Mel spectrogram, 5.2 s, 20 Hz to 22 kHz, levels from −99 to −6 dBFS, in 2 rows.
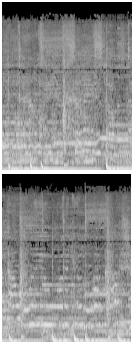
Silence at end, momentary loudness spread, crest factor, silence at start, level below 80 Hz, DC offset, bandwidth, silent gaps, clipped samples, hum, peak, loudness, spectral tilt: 0 s; 1 LU; 14 dB; 0 s; -22 dBFS; under 0.1%; 16.5 kHz; none; under 0.1%; none; -4 dBFS; -19 LUFS; -4 dB/octave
